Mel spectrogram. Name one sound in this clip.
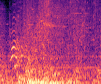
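Electricity crackles and sizzles in a burst.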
